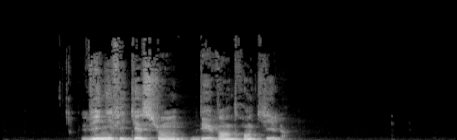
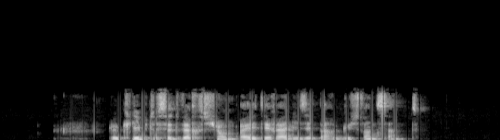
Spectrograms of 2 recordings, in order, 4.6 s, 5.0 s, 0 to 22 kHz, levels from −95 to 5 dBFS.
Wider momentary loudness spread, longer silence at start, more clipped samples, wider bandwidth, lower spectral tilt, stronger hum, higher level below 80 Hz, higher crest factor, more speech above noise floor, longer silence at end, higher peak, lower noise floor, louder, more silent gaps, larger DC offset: first, 13 LU vs 9 LU; second, 0.85 s vs 1.1 s; neither; first, 16 kHz vs 8.4 kHz; first, -6 dB/octave vs -3 dB/octave; neither; about the same, -54 dBFS vs -54 dBFS; about the same, 20 dB vs 20 dB; about the same, 65 dB vs 65 dB; first, 1.7 s vs 0.85 s; about the same, -2 dBFS vs -2 dBFS; about the same, -83 dBFS vs -85 dBFS; about the same, -18 LUFS vs -19 LUFS; neither; neither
